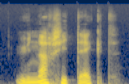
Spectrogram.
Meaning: architect (a designer of buildings)
- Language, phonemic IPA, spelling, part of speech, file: French, /aʁ.ʃi.tɛkt/, architecte, noun, Fr-architecte.ogg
